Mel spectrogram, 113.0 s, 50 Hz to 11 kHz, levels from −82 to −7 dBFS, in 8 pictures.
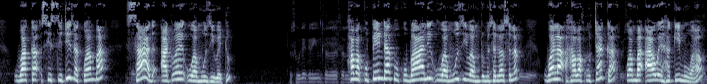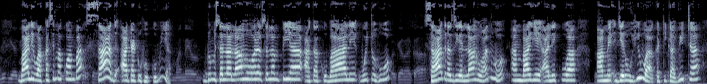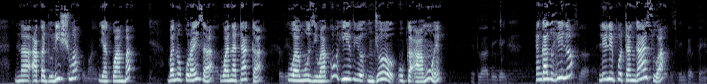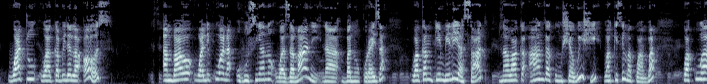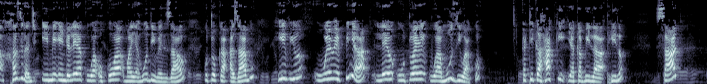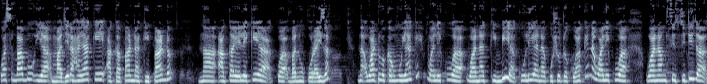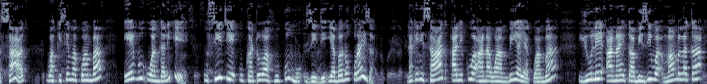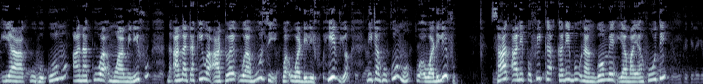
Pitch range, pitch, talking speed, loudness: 175-230 Hz, 200 Hz, 85 wpm, -19 LUFS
